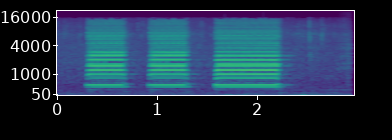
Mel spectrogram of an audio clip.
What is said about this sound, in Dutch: het niet-Europese geluid van de toeter van mijn rechtstreeks uit Amerika geïmporteerde Chevy klonk zwoel en uitnodigend.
